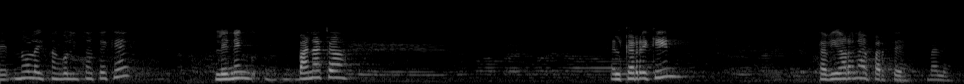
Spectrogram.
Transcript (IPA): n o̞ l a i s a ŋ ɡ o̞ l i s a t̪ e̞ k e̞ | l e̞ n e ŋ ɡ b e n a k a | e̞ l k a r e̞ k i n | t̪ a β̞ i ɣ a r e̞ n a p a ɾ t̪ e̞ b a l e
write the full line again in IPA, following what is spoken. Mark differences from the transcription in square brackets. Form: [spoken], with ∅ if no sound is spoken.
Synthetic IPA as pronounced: n o̞ l a i s a ŋ ɡ o̞ l i [t͡s] a t̪ e̞ k e̞ | l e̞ n e ŋ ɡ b [a] n a k a | e̞ l k a r e̞ k i n | t̪ a β̞ i ɣ a r e̞ n a p a ɾ t̪ e̞ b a l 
